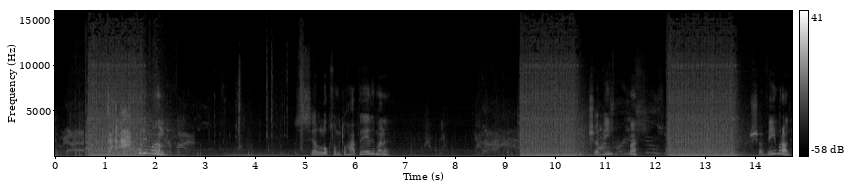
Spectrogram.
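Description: A submachine gun fires rapid bursts at close range.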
